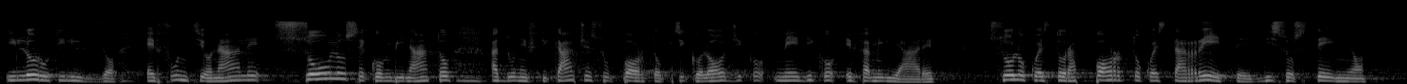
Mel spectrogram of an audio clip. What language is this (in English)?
Italian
